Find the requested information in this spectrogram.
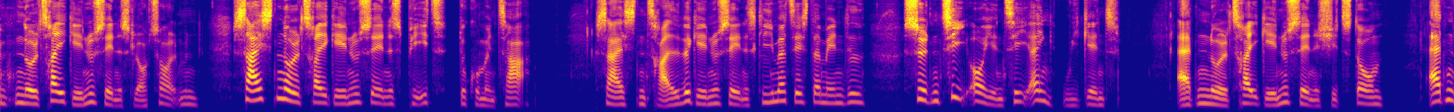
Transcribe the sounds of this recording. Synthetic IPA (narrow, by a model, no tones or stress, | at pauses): md̥n̩ːɔ̽lt͡sʰʁɛ̰ːɡ̥enusen̰əslɒ̽t͡sʰɒ̽l̰mən̩ | sɑ̈ɪsd̥n̩ːɔ̽lt͡sʰʁɛ̰ːɡ̥enuðˠsen̰əspʰe̝d̥d̥o̝kʰument͡sʰɑ̰̈ː | sɑ̈ɪsd̥n̩t͡sʰʁað̞ˠʋəɡ̥enuðˠsen̰əskʰliːmæt͡sʰesd̥æmen̰d̥ð̞̩ˠ | sød̥n̩t͡sʰḭːɒʁient͡sʰe̝̰ːɐ̰eŋwiɡ̥end̥ | ʔæd̥n̩nɔ̽lt͡sʰʁɛ̰ːɡ̥enusen̰əɕid̥sd̥ɒːm | ʔæd̥n̩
